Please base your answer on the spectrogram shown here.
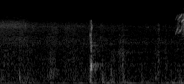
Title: Giggles and hiccups (20 weeks)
